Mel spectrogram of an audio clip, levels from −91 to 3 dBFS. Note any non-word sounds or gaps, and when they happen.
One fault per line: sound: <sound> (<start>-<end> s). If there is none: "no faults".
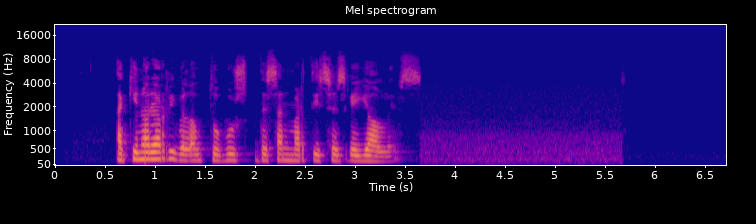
no faults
